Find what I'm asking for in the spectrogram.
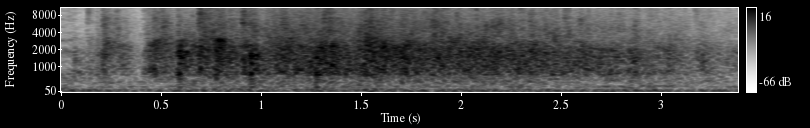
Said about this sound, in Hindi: तालियां तो बजाते हो बात अच्छी लगी इसका तो धन्यवाद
